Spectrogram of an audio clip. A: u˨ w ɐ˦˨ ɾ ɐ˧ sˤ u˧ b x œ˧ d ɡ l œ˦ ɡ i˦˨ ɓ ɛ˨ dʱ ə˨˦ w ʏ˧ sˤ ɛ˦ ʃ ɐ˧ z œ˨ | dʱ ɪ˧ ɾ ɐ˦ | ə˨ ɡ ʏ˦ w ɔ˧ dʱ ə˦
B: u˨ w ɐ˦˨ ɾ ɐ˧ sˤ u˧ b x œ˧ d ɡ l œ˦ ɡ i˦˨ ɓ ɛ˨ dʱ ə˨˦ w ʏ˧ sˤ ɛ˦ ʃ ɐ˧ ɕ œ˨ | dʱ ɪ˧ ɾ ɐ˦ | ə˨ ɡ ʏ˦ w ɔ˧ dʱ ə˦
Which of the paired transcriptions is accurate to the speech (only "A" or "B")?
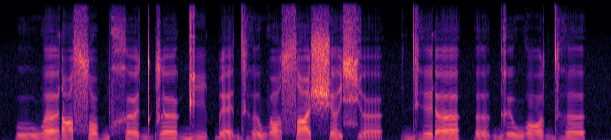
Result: B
